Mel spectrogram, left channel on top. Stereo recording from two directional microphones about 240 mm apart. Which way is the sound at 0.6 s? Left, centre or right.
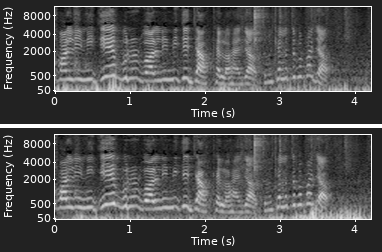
Centre.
